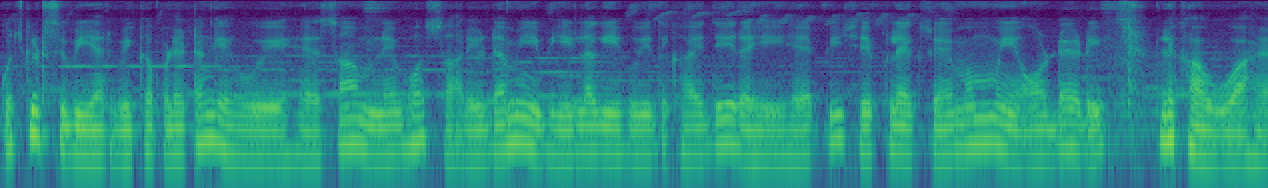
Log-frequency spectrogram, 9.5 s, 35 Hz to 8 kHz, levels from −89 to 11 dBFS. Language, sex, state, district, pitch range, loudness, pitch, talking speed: Hindi, male, Rajasthan, Nagaur, 95-120 Hz, -20 LUFS, 100 Hz, 175 wpm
